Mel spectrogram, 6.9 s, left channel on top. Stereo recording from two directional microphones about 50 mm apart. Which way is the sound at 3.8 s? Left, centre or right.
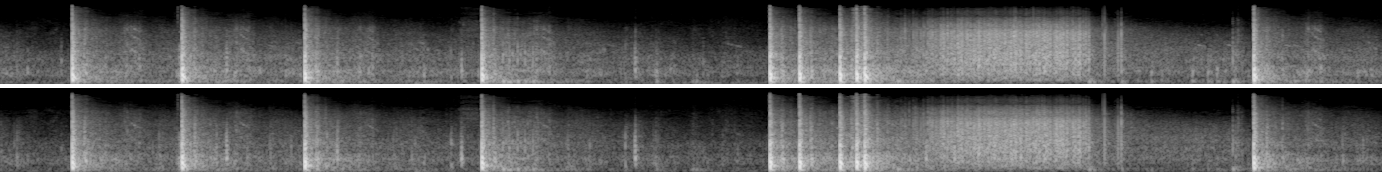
Centre.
